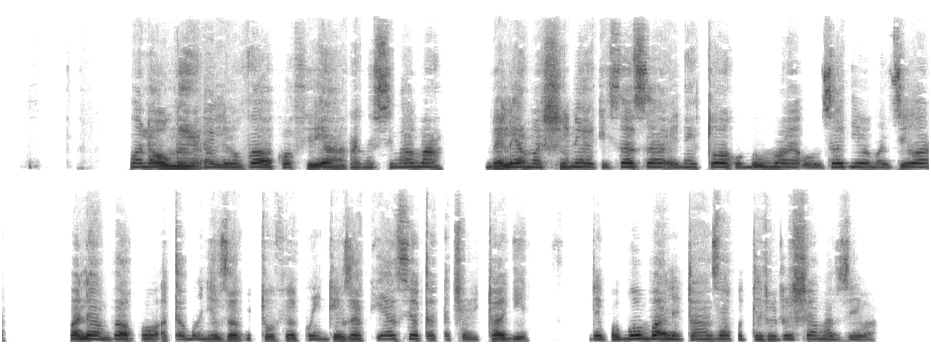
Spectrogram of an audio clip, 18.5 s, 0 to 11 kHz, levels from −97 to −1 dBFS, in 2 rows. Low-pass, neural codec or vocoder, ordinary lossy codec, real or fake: 9.9 kHz; codec, 44.1 kHz, 1.7 kbps, Pupu-Codec; AAC, 48 kbps; fake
